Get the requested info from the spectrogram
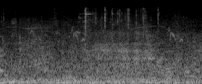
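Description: Hoofbeats of a racehorse and its lead pony walking on a dirt track, heard as faint scattered clicks over steady outdoor noise.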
